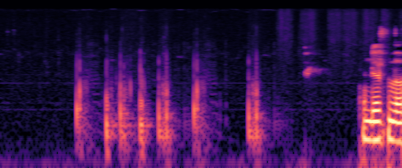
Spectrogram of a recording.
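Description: Footsteps tread softly over grass and wood.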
